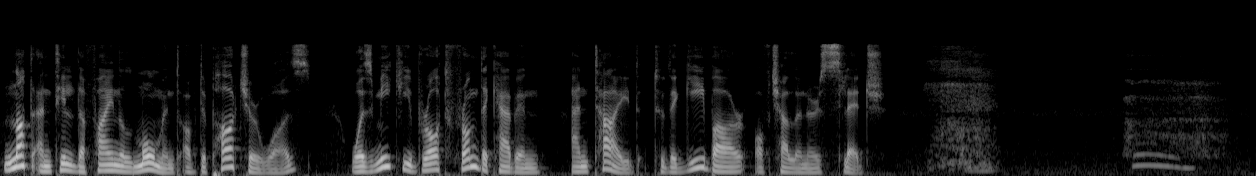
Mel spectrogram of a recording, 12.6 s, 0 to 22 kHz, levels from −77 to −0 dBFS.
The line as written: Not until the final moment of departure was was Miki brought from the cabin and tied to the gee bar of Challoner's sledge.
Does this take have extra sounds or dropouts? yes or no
yes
